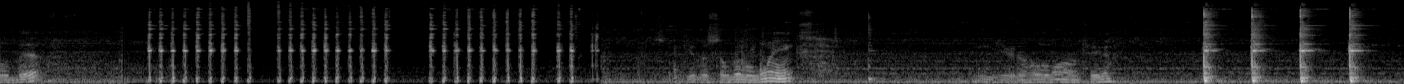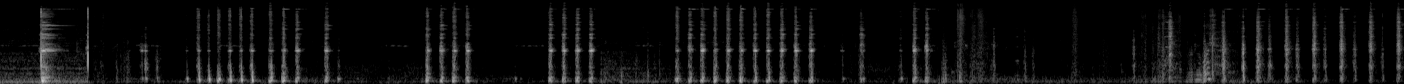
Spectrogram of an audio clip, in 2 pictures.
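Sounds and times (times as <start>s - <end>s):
hammer striking steel on anvil: 1.4s - 6.0s, 12.0s - 13.8s, 14.4s - 15.0s.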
